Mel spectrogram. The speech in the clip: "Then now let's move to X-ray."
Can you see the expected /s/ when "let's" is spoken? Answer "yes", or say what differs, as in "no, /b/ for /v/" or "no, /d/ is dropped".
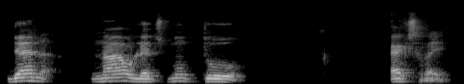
yes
